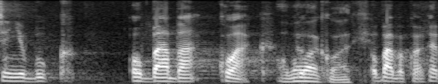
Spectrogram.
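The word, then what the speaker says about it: Obabakoak: It's in your book, Obaba Kwak. Obaba Kwak. Obaba Kwak. I pronounce it rightly? Obaba Kwak.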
